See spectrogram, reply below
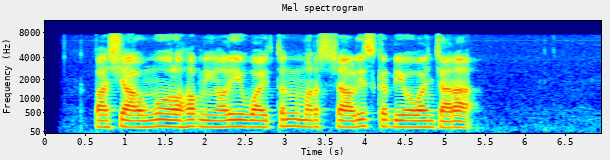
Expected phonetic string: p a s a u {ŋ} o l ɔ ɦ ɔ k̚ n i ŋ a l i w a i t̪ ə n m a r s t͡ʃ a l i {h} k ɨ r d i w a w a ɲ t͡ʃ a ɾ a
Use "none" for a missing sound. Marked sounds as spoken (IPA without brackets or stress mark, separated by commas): ŋ, s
